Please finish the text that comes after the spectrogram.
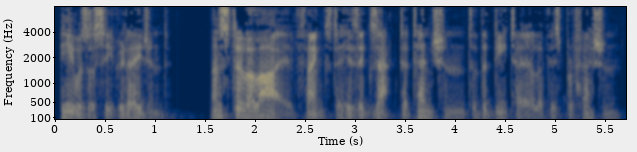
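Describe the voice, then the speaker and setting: A man reading a spy novel aloud as an audiobook narrator, in measured, deliberate phrasing. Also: sits low, sing-song, dry recording. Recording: dull, muffled, dry close recording.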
